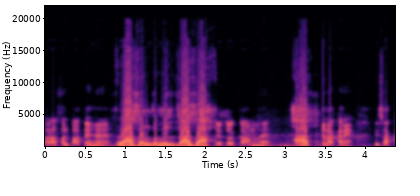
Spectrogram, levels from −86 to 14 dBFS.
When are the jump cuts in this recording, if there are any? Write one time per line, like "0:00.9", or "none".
0:03.5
